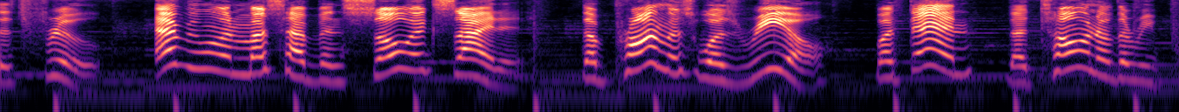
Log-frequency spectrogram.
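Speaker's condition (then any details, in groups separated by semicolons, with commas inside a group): No condition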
